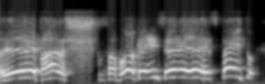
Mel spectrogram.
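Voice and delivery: high, loud hushing calls; guests calling out. Retold or imitated. Wedding guests calling for respect. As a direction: call out to stop the scene.

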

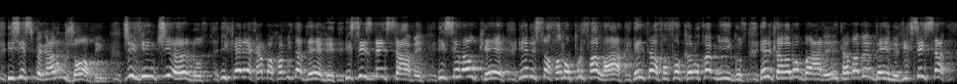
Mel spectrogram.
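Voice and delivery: high, loud, overacted courtroom plea; a young lawyer dramatizing for the jury; dramatic lawyer. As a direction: ham up the defence speech. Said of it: "começou a dramatizar".

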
